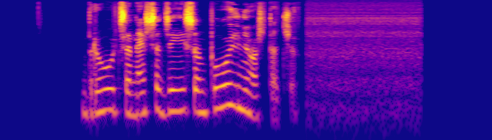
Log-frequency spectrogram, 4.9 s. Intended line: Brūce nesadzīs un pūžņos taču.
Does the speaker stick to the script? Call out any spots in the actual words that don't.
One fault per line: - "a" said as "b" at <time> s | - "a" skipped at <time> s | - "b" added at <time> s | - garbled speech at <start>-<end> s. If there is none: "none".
none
